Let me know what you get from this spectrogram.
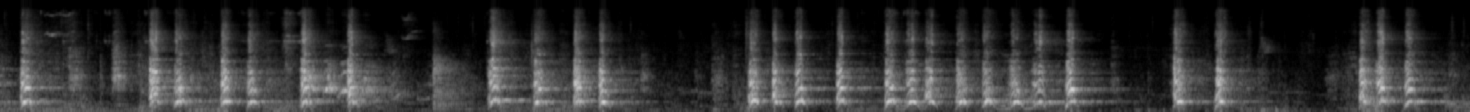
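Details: Barking from a dog reacting to a stranger, loud rapid barks repeated in long uneven runs with brief breaks between them.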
